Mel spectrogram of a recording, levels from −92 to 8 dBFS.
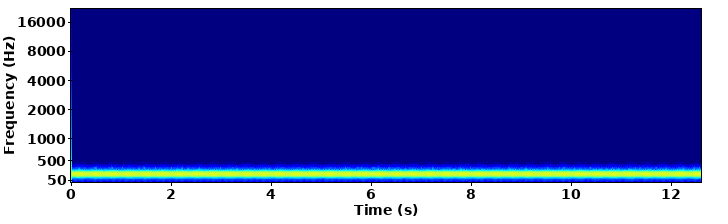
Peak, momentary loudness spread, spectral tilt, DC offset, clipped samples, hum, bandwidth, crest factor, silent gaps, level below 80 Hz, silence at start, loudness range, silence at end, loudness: -30 dBFS; 0 LU; -24 dB/octave; under 0.1%; under 0.1%; none; 0.3 kHz; 4 dB; none; under -90 dBFS; 0 s; 0 LU; 0 s; -35 LUFS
